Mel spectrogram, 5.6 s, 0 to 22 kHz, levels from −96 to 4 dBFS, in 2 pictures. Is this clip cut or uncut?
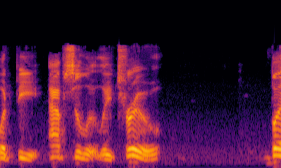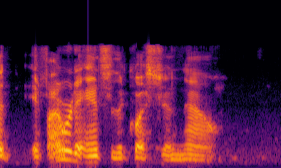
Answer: uncut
